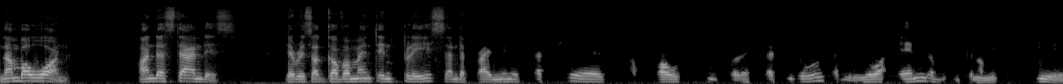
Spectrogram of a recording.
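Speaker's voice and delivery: deep, low, intellectual voice.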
